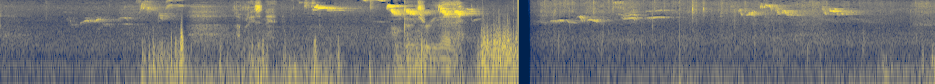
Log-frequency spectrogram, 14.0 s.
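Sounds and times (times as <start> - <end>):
faint outdoor background noise: 0.0 - 14.0
birds singing: 0.8 - 7.4, 8.0 - 14.0.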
